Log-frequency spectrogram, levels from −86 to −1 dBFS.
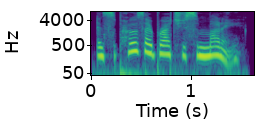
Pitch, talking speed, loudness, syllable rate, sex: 220 Hz, 255 wpm, -17 LUFS, 6.9 syllables/s, female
